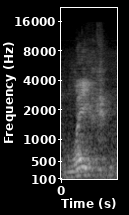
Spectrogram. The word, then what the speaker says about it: lake: would be better pronunciation lake it's just like gate it's a hard word to pronounce for taiwanese germ and raffle just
